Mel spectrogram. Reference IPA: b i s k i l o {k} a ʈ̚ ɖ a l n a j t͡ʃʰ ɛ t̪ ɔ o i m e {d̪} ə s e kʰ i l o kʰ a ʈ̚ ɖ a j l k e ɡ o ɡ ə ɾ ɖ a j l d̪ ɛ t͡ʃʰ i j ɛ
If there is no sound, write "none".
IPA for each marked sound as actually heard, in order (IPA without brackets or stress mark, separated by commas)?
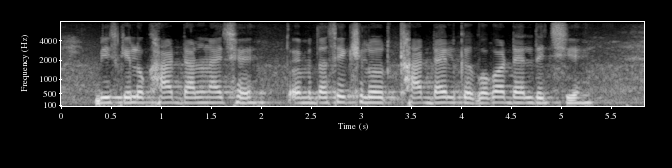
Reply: kʰ, d̪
